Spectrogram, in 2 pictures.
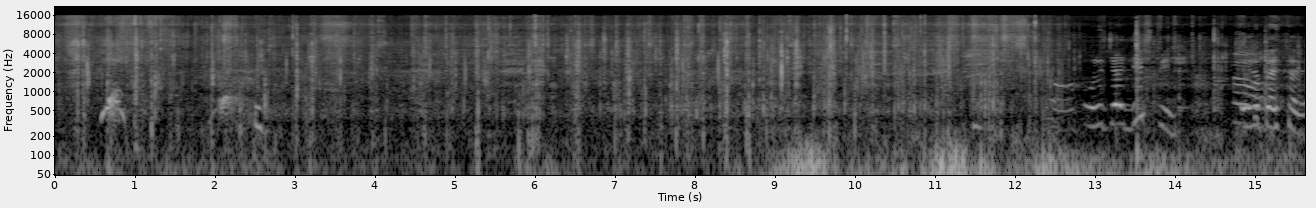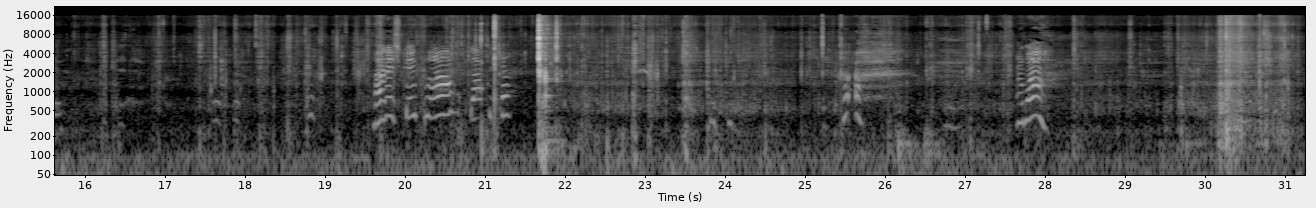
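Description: Short, scattered stretches of people's voices talking outdoors, with a single sharp knock about two-thirds of the way through.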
